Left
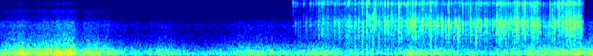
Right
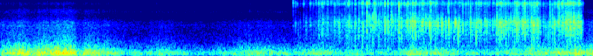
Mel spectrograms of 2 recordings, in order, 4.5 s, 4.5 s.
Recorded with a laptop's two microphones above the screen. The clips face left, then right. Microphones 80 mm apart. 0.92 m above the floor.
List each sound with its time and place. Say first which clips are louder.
2.2 s crumpling: even; centre (ahead or behind)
